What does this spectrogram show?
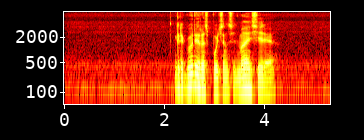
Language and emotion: Russian, neutral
